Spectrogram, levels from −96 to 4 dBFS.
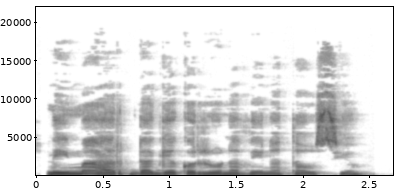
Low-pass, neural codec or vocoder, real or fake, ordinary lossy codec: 19.8 kHz; none; real; MP3, 96 kbps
